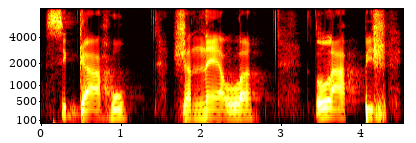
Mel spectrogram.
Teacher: paroxítonas em que a sílaba tônica está na penúltima sílaba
